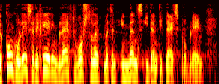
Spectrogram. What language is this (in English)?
Dutch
